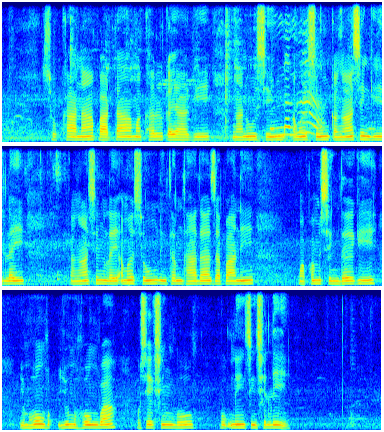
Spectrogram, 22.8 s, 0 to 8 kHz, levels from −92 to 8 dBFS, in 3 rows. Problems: background sounds at intervals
